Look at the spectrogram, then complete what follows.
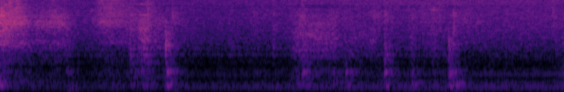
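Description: Faint, scattered metallic clicks and taps of tools being handled at a lathe toolpost while the cutting-tool height is being set, over a steady low hum.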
